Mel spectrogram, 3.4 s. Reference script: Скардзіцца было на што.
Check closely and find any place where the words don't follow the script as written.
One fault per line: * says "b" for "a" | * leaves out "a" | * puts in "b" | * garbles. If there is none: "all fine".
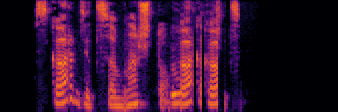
* leaves out "было"
* garbles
